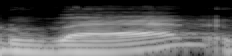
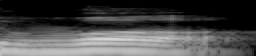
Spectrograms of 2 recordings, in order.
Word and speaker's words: were: It's not where. We were in the group. No, we were. The word is called were.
